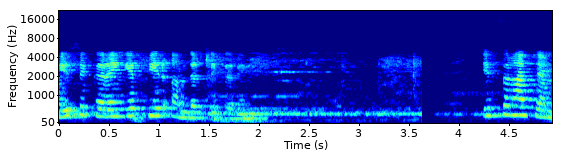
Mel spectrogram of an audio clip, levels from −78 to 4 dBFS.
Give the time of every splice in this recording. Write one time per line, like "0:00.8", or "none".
0:03.6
